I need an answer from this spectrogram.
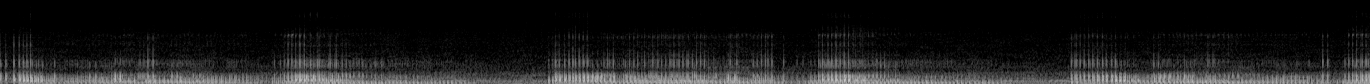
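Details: Purring house cat, slowed for comforting listening: a continuous deep vibrating rumble that swells and relaxes in regular waves around every two and a half seconds.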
